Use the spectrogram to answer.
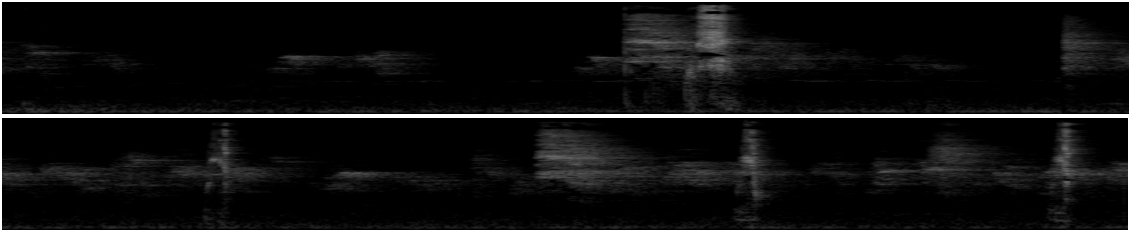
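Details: Pet black-capped conure making a run of varied sounds: soft chatter and short chirps building into loud harsh screeches and raspy squawks, several bursts over about eleven seconds in a quiet room.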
